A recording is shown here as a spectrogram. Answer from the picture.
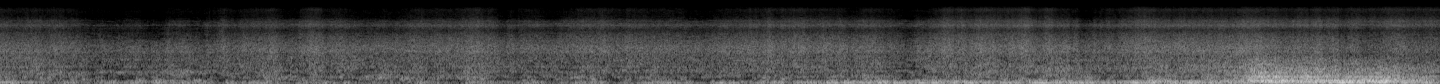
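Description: Heavy rain and road spray rushing against a Scania bus, heard from inside the cab, with the engine's low hum running underneath. Near the end the rush swells louder and deeper.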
